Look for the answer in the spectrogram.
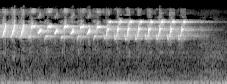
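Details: European goldfinch song in the Widani style, played to teach chicks to sing: a fast, bright string of high twittering notes in rapid even pulses, fading out at the end.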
